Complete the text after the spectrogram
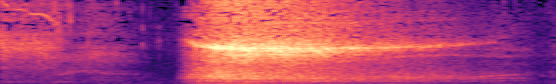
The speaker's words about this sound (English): the air comes in, so you don't have to force it in. So, and feel your body. It should move further than your chest.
